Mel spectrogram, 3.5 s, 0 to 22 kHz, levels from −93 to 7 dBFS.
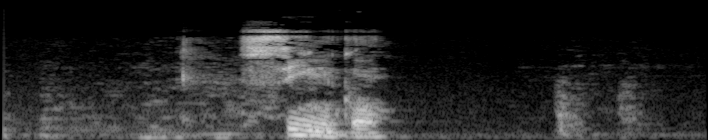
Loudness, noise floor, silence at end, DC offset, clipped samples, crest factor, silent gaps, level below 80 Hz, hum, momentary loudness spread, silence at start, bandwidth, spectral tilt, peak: -14 LUFS; -61 dBFS; 0.7 s; under 0.1%; under 0.1%; 18 dB; none; -54 dBFS; none; 23 LU; 0.75 s; 9.6 kHz; -3.5 dB/octave; -2 dBFS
